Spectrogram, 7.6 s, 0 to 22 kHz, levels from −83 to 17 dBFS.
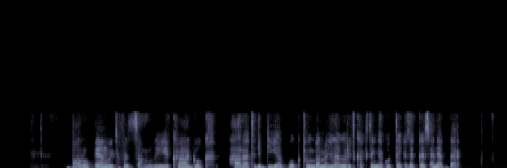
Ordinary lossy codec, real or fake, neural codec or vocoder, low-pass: MP3, 64 kbps; fake; codec, 16 kHz, 1.1 kbps, Voila-Tokenizer; 7.2 kHz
